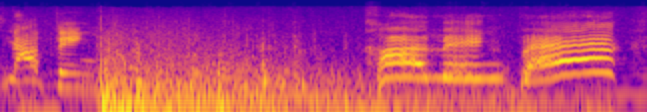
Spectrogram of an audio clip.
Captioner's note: crash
